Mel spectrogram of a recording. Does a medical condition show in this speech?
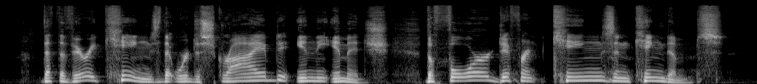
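No.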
